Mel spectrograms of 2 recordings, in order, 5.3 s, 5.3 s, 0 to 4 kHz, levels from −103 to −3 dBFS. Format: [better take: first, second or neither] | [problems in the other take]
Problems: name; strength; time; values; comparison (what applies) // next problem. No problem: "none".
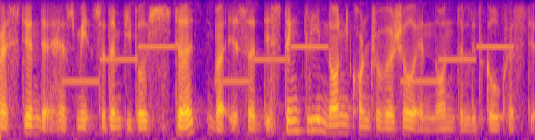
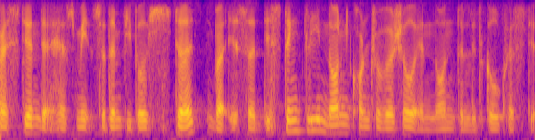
second | background sound (Telephone); 14 dB below the speech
